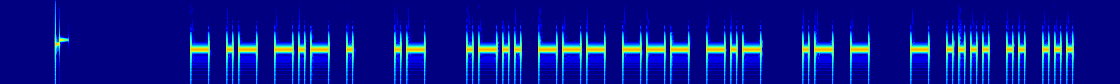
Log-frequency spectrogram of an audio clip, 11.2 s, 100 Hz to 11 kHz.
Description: Morse code, heard as a keyed tone, about 20 wpm, 700 Hz. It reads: TAKE A LOOK AT THIS
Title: Sets of 5 Words 20wpm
